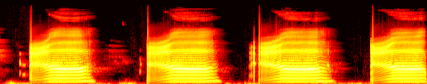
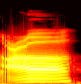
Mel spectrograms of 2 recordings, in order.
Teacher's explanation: fathah dibaca tipis ya, maka vokalnya A. Maka buka mulutnya sedikit senyum. ya. A a a bukan o.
